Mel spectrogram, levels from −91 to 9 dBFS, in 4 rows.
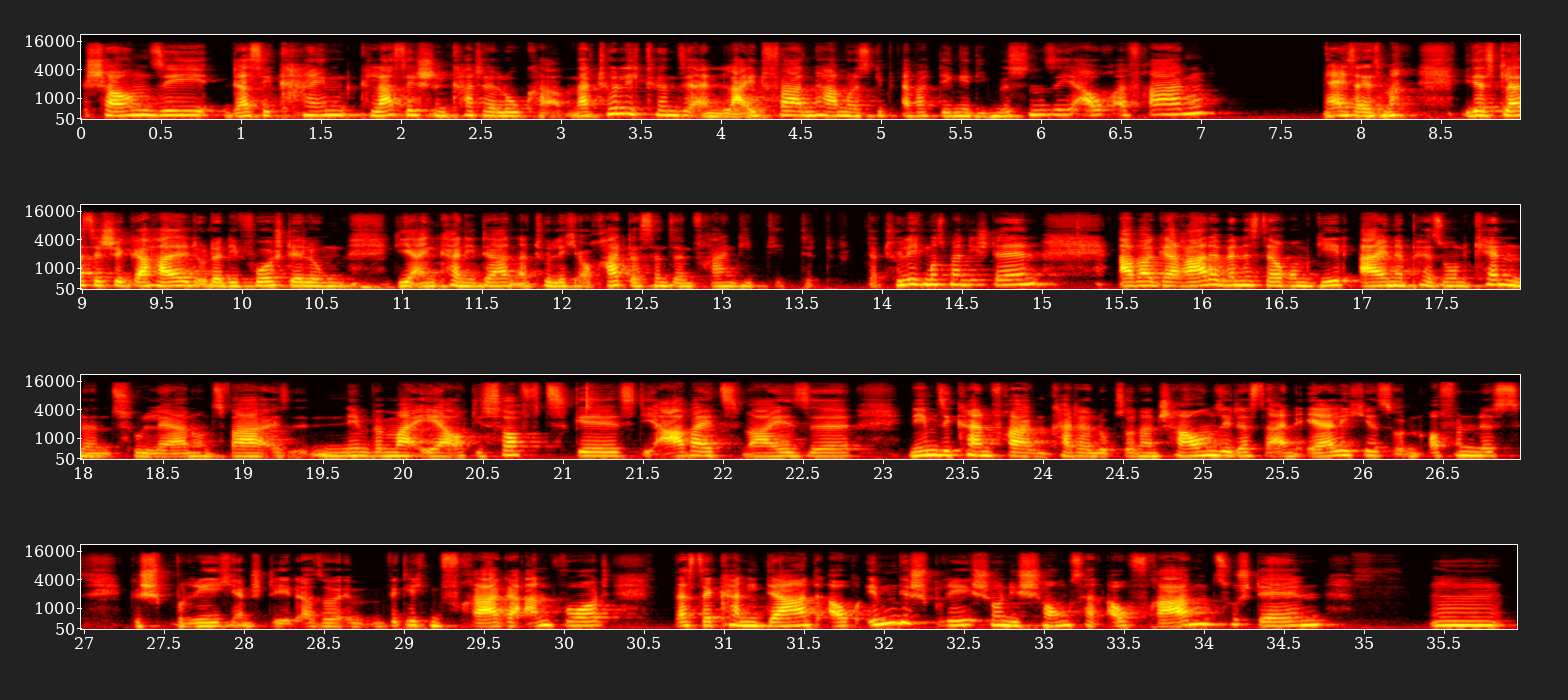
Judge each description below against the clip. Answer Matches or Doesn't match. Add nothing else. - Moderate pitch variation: Matches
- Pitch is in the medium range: Matches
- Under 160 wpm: Doesn't match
